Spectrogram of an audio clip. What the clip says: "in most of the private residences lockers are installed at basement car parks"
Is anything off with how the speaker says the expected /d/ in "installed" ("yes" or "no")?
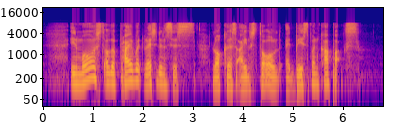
no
